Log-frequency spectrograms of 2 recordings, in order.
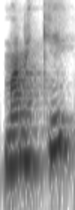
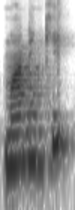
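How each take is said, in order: No difference in how they are said.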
